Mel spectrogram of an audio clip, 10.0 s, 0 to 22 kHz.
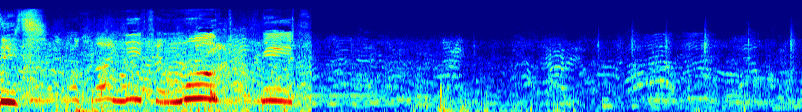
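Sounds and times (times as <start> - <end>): children chattering: 0.0 - 10.0
soft music: 0.0 - 10.0.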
